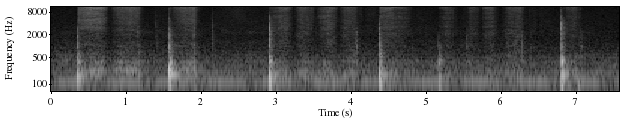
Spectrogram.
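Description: A rubber roller rolls over a sheet with a sticky, crackling sound.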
